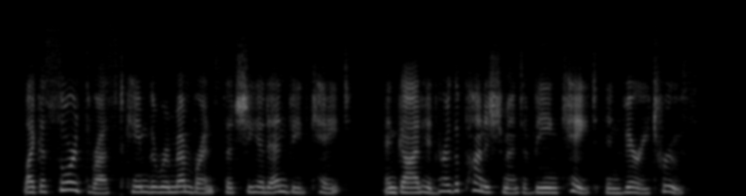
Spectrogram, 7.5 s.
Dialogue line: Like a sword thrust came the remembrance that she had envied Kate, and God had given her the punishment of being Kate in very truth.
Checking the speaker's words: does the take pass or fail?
fail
